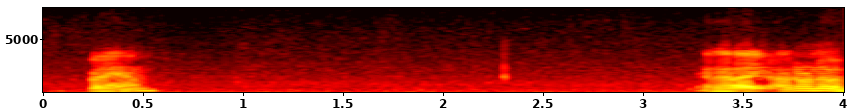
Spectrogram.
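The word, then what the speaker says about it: Pham: and thor was coy how do you say a p-h-a-m fam fam and i i don't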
